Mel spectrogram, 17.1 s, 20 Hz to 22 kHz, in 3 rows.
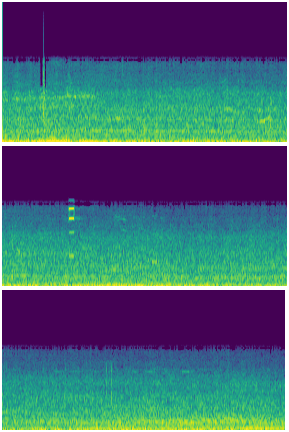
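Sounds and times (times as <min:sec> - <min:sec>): wind on microphone: 0:00.0 - 0:07.9
car traffic passing: 0:00.0 - 0:17.0
wheels rumbling on pavement: 0:00.0 - 0:17.0.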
